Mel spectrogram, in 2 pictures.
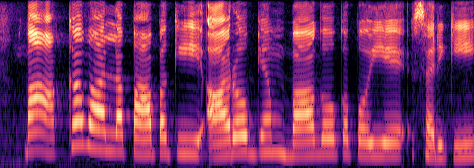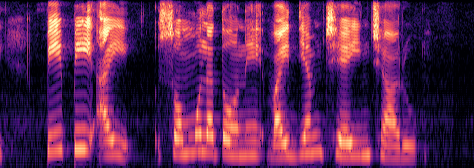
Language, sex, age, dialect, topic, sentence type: Telugu, female, 31-35, Central/Coastal, banking, statement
